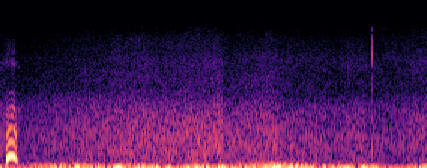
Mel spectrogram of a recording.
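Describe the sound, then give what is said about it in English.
Strong wind buffets the microphone on a beach, a loud continuous low rumble with gusting surges, and surf washing in the background. “Because it's very windy today.”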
